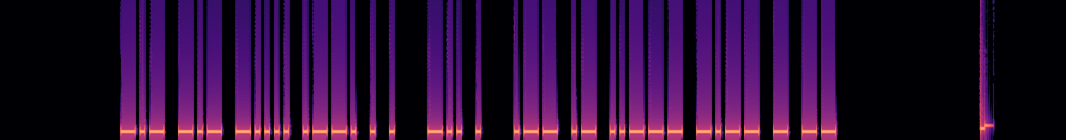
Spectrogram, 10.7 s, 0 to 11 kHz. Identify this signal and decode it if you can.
Morse code, heard as a keyed tone, about 25 wpm, 700 Hz. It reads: KK6PEE DE WA2YTM
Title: USA Callsign DE Callsign - 6 Characters - 25wpm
